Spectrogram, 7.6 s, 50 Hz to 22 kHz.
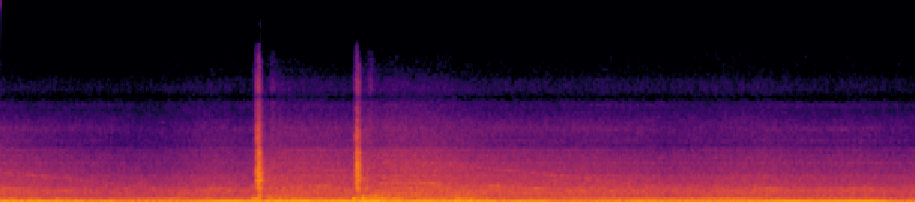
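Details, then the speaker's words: Ford Mustang 3-valve, down on power: intake found completely clogged, started with air intake removed. Idle hunts up and down, sags, wants to stall; MAP unhappy, smells of gas; rough idle with intake off. "I wonder how the car is going to run with the intake off I'm going to start it like this and see what it sounds like oh he wants the stall he's not happy"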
